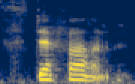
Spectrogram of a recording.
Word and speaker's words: Stephen: normal is Stephen Hobart Stephen pronounces his name like he's French Steffen but his family is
